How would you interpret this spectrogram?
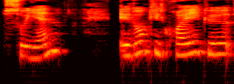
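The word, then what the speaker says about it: Samhain: nuit de l'année donc était samen donc qui est prononcer qui se prononce soyen et donc il croyait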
